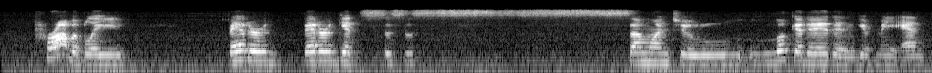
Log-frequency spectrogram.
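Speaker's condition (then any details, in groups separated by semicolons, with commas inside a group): Stuttering; long-standing stuttering, managed over the years; repeated sounds, repeated words, blocks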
